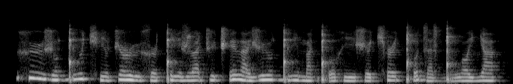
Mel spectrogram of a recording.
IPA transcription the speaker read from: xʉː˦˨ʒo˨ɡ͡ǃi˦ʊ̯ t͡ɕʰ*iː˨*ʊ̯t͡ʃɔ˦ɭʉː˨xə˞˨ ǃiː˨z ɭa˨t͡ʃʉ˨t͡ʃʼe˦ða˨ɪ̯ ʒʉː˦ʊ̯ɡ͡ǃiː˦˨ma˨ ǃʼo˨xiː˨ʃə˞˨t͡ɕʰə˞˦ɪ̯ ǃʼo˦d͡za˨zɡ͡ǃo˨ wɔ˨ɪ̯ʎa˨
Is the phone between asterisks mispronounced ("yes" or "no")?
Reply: yes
